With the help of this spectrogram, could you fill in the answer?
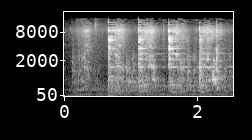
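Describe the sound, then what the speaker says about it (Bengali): Ingredients for egg malai curry being stirred and fried in a pan, with repeated scraping strokes about every half second over a low steady hum and a faint background sizzle. "সবগুলো আমি দিয়ে দিলাম, দিয়ে ভালো করে আমি কষিয়ে নেব।"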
